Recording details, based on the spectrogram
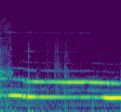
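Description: Aggie the dog lets out one long, sustained howl with a steady pitch, fairly close and alone, with no talking.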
